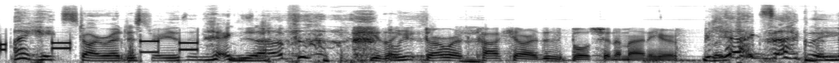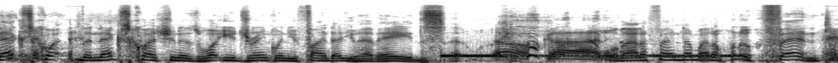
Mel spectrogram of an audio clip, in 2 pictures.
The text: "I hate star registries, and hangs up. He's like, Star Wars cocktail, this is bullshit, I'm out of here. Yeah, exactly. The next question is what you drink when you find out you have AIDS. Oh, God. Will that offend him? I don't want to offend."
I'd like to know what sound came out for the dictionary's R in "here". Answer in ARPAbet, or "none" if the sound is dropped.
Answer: R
